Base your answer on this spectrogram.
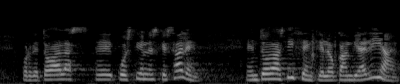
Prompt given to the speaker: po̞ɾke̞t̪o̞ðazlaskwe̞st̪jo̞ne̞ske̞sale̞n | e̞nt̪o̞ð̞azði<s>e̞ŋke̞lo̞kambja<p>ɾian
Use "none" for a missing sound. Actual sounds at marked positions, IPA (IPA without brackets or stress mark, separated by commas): θ, none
